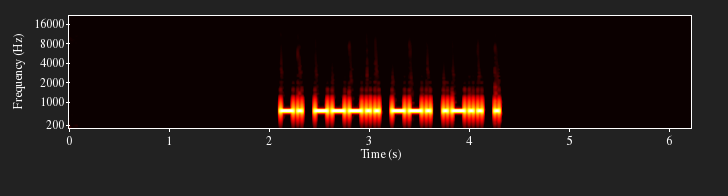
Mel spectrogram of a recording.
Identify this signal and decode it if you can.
Morse code, heard as a keyed tone, about 28 wpm, 700 Hz. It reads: N8GLE
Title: USA Call Signs - 5 Characters - Repeated 2x - 28wpm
